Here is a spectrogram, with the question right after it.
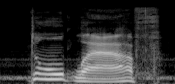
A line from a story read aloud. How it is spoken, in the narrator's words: he whined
